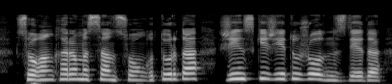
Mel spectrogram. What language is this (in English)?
Kazakh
